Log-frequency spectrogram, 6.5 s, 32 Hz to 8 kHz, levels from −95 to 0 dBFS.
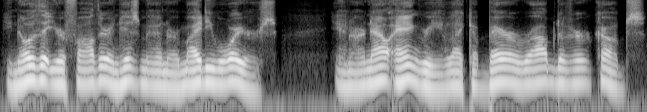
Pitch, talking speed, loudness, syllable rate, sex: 125 Hz, 205 wpm, -15 LUFS, 5.0 syllables/s, male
